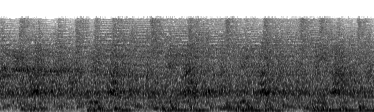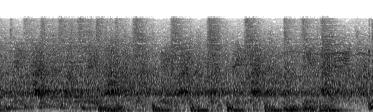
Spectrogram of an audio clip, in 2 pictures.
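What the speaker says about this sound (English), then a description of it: "And the crowd coming to life here, trying to help this defense down in the red zone." Large college football stadium crowd roaring to back the defense in the red zone, a dense sustained wash of cheering and yelling that stays loud and even for the whole stretch, with scattered whoops and claps inside it.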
